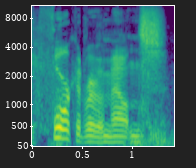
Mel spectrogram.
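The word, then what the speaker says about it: Forked River: Oh, excuse me, Fork River Mountains. That's how they pronounce it up here.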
